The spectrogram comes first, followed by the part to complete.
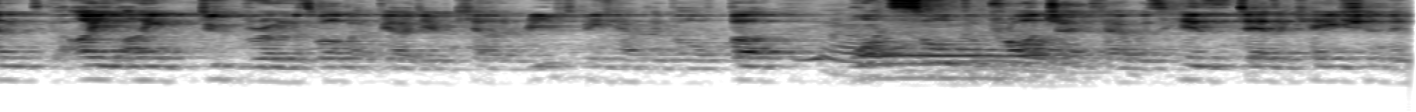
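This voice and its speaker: A man on a convention panel rambles along with asides, his voice a touch high. He sounds far from the mic, and the hall echoes heavily. Background noise sits under everything. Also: bright, forceful tone. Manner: chatty and rambling, with frequent asides and laughs. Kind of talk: panel discussion.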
